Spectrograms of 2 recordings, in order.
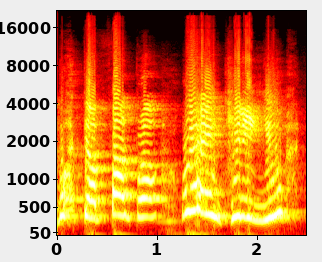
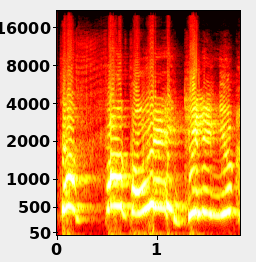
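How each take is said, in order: First: Higher, half-laughing disbelief; a mock-baffled higher protest to a friend; incredulous retelling. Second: Much higher, laughing disbelief; incredulous retelling. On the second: Retold or imitated. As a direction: squeal the protest in amused shock. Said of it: "I'm like".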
